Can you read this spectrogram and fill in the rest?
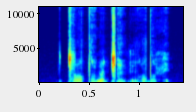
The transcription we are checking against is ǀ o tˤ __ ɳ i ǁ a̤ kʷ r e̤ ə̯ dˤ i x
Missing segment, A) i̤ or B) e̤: A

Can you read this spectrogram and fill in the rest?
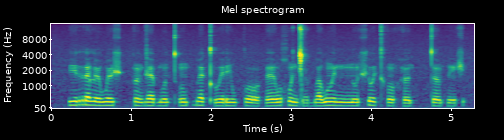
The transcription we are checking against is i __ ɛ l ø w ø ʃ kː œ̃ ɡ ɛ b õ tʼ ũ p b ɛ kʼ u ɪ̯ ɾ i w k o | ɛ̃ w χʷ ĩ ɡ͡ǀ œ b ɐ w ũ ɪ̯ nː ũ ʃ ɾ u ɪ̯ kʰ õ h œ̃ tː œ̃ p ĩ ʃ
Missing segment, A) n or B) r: B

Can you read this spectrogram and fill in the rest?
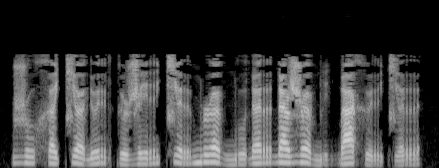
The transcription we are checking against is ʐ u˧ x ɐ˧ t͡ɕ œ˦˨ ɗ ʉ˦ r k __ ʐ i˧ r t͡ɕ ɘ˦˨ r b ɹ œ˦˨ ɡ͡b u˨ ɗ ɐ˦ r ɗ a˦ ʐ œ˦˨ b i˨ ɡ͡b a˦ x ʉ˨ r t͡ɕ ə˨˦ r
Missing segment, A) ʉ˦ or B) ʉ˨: B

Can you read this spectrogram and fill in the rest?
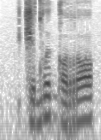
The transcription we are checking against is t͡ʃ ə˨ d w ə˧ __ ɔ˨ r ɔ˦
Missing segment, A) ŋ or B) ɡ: B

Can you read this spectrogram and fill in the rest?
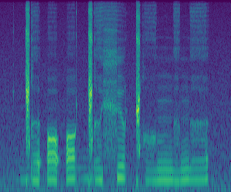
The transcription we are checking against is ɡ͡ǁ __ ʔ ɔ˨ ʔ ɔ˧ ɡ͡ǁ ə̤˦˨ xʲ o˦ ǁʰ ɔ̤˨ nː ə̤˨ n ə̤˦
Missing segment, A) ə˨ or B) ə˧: A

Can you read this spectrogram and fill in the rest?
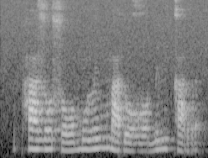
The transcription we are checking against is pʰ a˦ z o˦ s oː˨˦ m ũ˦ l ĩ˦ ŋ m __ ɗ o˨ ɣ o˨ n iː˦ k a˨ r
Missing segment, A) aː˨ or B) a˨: B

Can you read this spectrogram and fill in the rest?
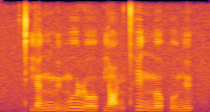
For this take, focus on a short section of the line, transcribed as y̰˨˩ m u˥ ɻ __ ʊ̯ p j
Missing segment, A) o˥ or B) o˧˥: B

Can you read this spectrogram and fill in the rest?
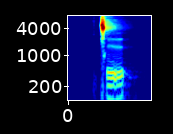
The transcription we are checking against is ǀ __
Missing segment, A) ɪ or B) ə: A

